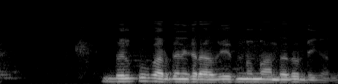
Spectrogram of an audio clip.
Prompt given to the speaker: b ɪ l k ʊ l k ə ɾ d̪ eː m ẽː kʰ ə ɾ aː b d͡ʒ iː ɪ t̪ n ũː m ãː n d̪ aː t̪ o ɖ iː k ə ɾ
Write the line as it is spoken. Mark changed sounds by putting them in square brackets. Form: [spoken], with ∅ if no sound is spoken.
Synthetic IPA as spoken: b ɪ l k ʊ l k ə ɾ d̪ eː [n] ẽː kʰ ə ɾ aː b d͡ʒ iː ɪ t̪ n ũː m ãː n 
